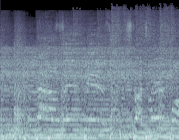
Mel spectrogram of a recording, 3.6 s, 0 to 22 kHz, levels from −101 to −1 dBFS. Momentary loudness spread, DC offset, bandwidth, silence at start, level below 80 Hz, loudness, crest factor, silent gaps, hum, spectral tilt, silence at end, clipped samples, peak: 2 LU; under 0.1%; 18.5 kHz; 0 s; -26 dBFS; -20 LUFS; 12 dB; none; none; -4.5 dB/octave; 0 s; under 0.1%; -8 dBFS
